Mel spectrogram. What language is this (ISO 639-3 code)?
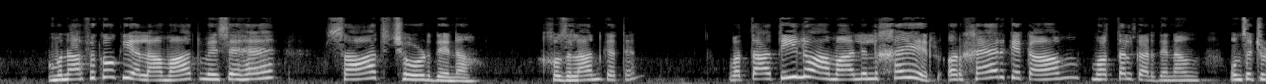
urd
